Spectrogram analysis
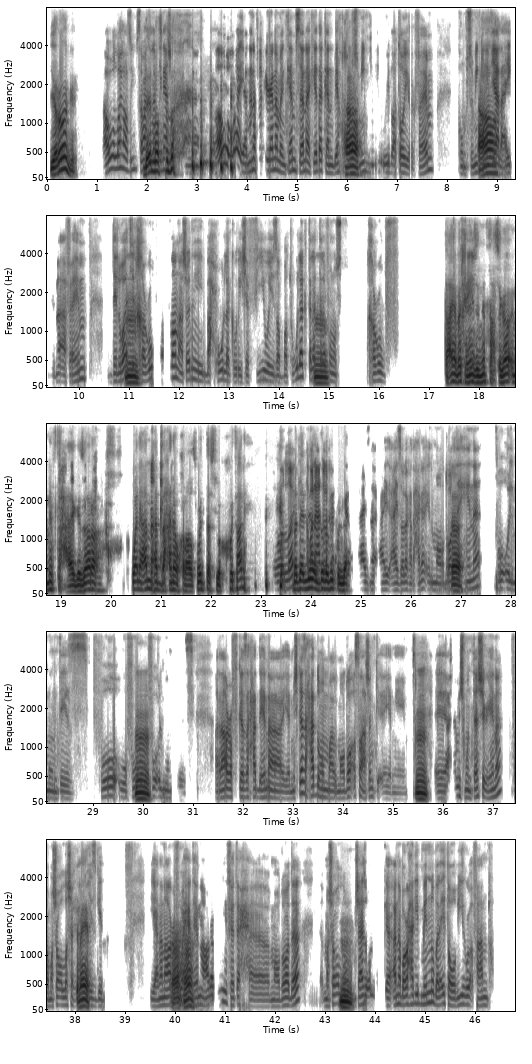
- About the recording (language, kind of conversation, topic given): Arabic, unstructured, إيه أكتر حاجة بتخليك تحس بالفخر بنفسك؟
- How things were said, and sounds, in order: laugh; laugh; throat clearing; laughing while speaking: "وتعا ن"; tsk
